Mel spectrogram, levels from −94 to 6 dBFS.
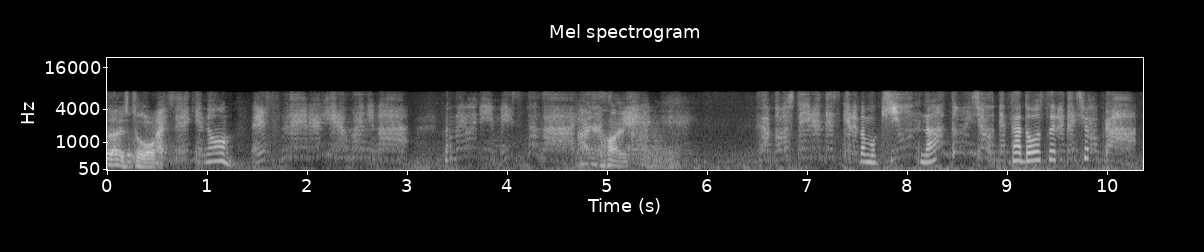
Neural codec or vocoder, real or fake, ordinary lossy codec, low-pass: codec, 16 kHz in and 24 kHz out, 0.8 kbps, FocalCodec, streaming, 65536 codes; fake; none; 7.2 kHz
